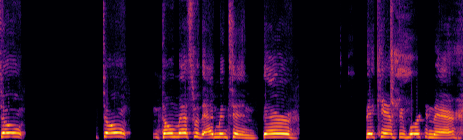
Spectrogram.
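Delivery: pained groaning thug voice, spitting between words. Voicing a beaten man on the ground who spits and groans: groaning, spitting injured thug. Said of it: "he spits and he, he groans and he says".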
